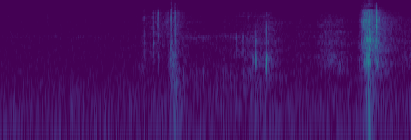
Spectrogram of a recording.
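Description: A paper notebook being handled: a few faint, short rustles and taps of its pages and cover, the loudest near the end.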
